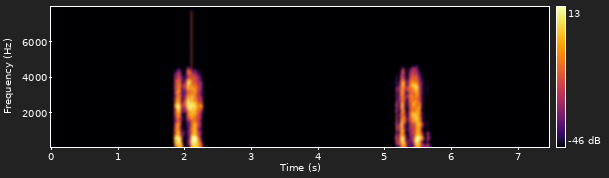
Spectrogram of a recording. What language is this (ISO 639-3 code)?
urd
